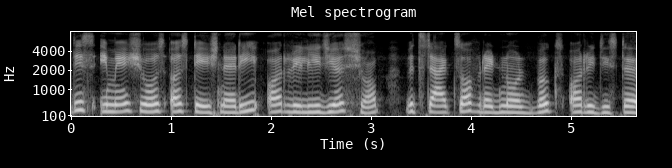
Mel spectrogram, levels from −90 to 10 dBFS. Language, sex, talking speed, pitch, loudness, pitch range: English, female, 160 wpm, 230 Hz, -14 LUFS, 215-245 Hz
